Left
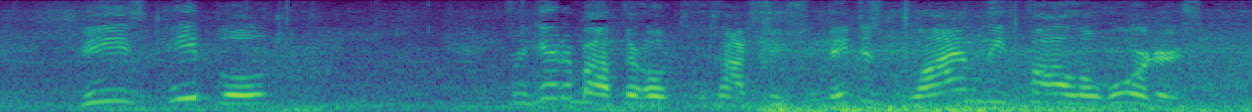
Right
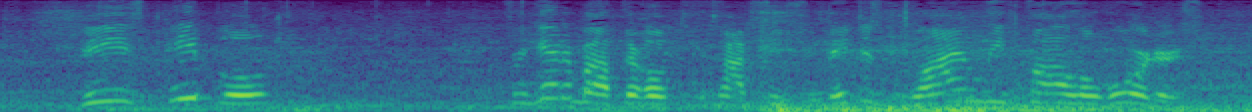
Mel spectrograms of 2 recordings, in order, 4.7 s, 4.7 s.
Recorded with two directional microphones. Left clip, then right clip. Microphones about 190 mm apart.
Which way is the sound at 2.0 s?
15° right (ahead or behind).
